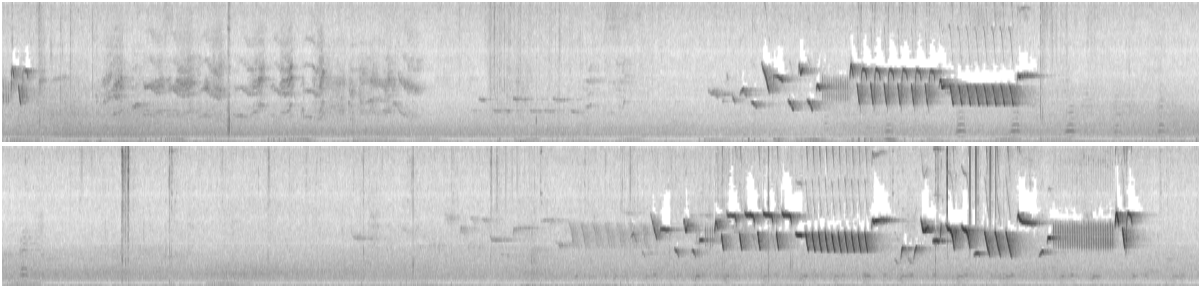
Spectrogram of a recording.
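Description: Songbirds singing in bursts of fast, high trills, about ten seconds in and again through the last several seconds, over a series of low, repeated coos from pigeons in the first two thirds.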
